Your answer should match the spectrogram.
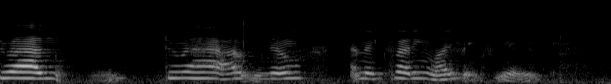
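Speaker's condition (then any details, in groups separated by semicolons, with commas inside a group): Cerebral palsy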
